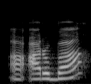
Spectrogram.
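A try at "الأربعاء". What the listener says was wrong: अरबिया, अरबिया, अरबा नहीं, अरबिया।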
